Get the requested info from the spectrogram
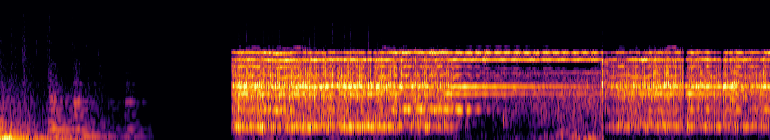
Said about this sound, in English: Oh, the phone. In the middle of the night.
